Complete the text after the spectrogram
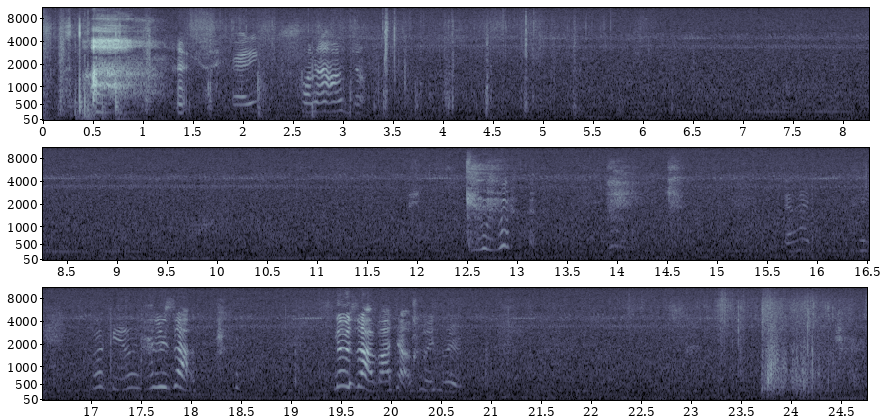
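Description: Young women shout and call out to each other from a distance outdoors.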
